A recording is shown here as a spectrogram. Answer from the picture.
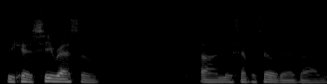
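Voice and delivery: normal talking voice

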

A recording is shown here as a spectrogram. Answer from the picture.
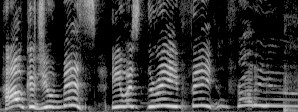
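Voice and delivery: high, loud mock yell; hammed-up shouting quote. Quoting Mulan scene, shouting.

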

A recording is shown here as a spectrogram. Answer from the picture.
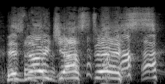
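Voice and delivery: loud, high, slow wail through a laugh; mock shout. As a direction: cry it out like a court clerk losing hope. Imagined court roll call.

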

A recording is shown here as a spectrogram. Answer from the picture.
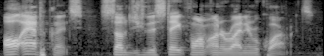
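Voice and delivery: low, soft, steady sponsor read. Acted. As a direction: read the ad like a radio spot. Reads the sponsor ad.

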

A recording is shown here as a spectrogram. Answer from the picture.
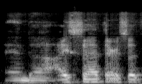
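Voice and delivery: ordinary delivery

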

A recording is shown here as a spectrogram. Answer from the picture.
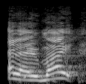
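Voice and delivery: a hammed-up British hello; mock British accent. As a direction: greet like a Cockney bloke. Using word in sentence, British.

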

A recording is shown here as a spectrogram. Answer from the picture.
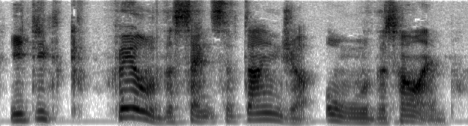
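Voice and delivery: normal talking voice

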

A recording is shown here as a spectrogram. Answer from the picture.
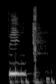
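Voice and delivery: high squeaky bink; silly sound effect. Real, not acted. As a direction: pop out a tiny high bink. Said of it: "I'm gonna make all crazy ass noises".

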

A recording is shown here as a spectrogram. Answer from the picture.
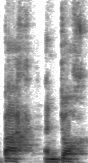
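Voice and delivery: "bach" and "doch" with velar fricative endings, slowly; Scouse back and duck, ending "bach" and "doch" in a throaty H; Liverpool fricative K. Shown as a demonstration. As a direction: end "bach" and "doch" on a strong H. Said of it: "some kind of congestion because of this".

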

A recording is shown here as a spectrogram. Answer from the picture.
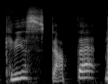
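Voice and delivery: high, soft, exasperated request; annoyed Benedict. Retold or imitated. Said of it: "Benedict was like".

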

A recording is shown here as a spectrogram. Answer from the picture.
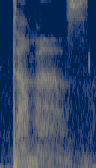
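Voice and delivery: whispered teasing dumbass; whispered insult. Real, not acted. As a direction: breathe it out under your breath.

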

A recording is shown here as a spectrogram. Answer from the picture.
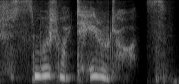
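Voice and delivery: soft playful whisper. Pretend. Joking to her co-host about tater tots in a pocket, whispered. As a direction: breathe it out as a mock lament.

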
